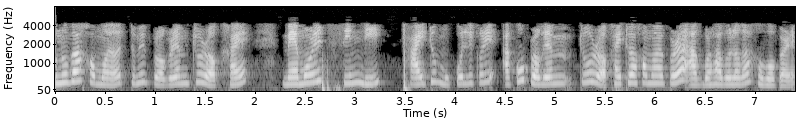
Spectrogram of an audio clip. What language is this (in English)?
Assamese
